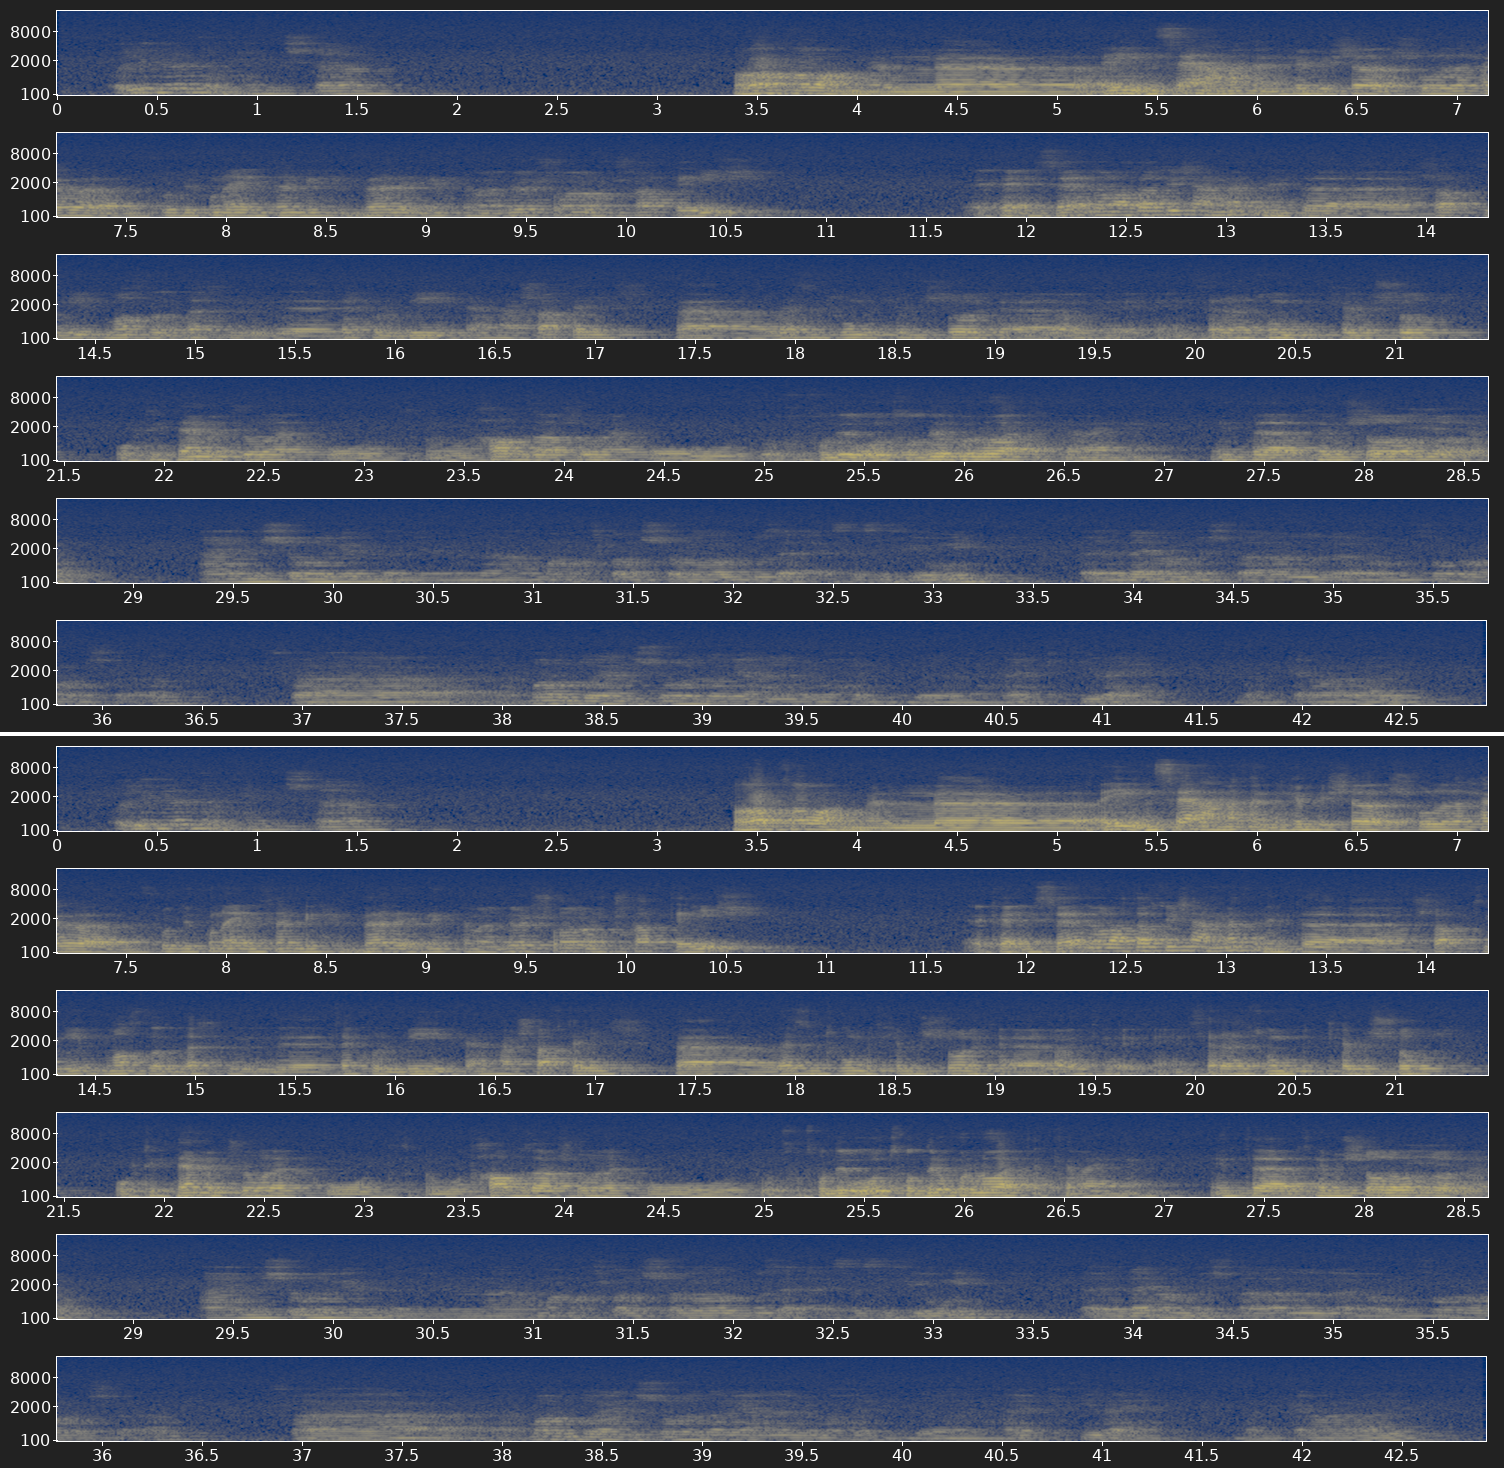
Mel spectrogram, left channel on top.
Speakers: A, on the left; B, on the right.
A: قول لي كده انت بتحب تشتغل
B: اه طبعا ال- آه، اي انسان عامه بيحب يشتغل الشغل ده حاجه المفروض يكون اي انسان بيحبها لان انت من غير الشغل مش هتعرف تعيش كانسان ولا هتعرف تعيش عامه انت مش هتعرف تجيب مصدر دخل تاكل بيه فاهم مش هتعرف تعيش فلازم تكون بتحب الشغل ك... لو انت كانسان لازم تكون بتحب الشغل وبتهتم بشغلك وت... وتحافظ على شغلك وت... وتفضي... وتفضيله كل وقتك كمان يعني انت بتحب الشغل
A: الحقيقة
B: برضه
A: فعلا
B: ولا ايه؟
A: انا بحب الشغل جدا يعني انا عموما اصلا الشغل ده جزء اساسي في يومي آه، دايما بشتغل آه، ومن صغري وانا بشتغل فبرضه يعني الشغل ده بيعلم الواحد آه، حاجات كتيرة يعني بنتكلم على بعدين
B: مم،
